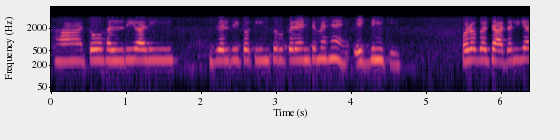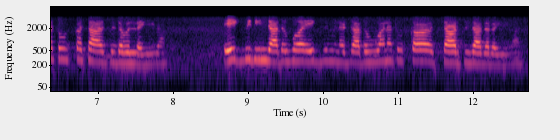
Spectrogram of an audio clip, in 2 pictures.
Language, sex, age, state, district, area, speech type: Hindi, female, 18-30, Madhya Pradesh, Harda, urban, conversation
